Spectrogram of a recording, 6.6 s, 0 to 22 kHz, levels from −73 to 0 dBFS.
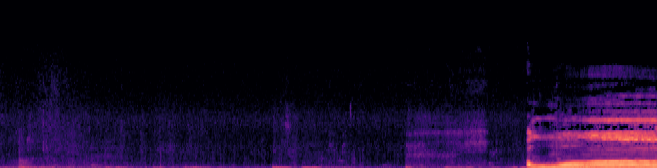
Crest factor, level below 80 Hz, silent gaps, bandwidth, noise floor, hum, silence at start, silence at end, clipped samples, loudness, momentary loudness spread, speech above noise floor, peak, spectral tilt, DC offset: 20 dB; -42 dBFS; none; 14.5 kHz; -51 dBFS; 50 Hz at -55 dBFS; 0.05 s; 0 s; under 0.1%; -16 LUFS; 29 LU; 36 dB; -2 dBFS; -3.5 dB/octave; under 0.1%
